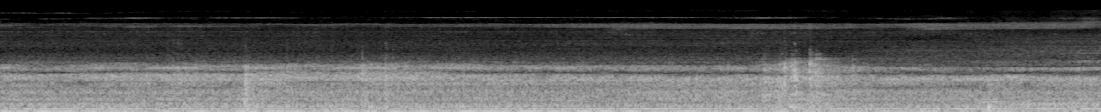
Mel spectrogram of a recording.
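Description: Diesel engines of several Komatsu hydraulic excavators running, a steady low hum, with a couple of faint knocks about two and six seconds in.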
